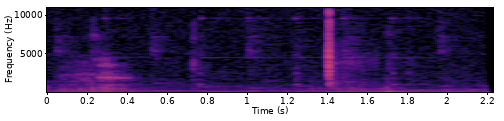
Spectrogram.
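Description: Near silence, broken by one faint sharp click about a second and a half in as a page of a thick, glossy-paper art book is turned.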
